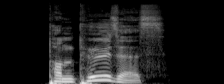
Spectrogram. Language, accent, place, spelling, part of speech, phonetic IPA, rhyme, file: German, Germany, Berlin, pompöses, adjective, [pɔmˈpøːzəs], -øːzəs, De-pompöses.ogg
- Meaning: strong/mixed nominative/accusative neuter singular of pompös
